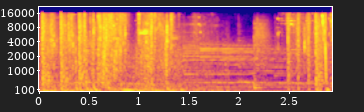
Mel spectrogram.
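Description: M56 Marksman Rifle fire in Call of Duty Modern Warfare 3, a dense run of loud gunshots blending with other battlefield gunfire, continuous and close throughout with no speech.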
